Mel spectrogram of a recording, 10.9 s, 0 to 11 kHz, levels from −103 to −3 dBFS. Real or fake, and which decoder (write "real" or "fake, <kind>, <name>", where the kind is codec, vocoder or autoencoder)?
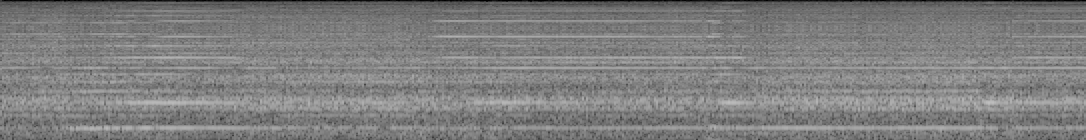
real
